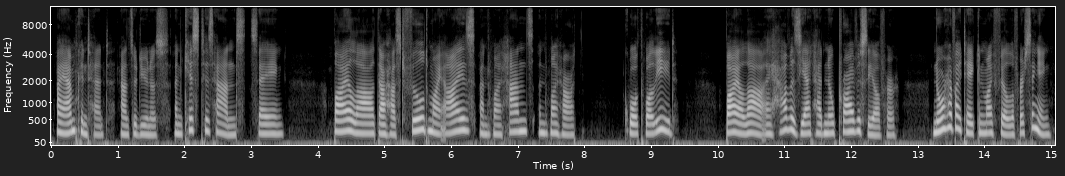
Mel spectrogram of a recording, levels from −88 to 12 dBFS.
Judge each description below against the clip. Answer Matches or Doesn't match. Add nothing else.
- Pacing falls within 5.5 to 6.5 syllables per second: Doesn't match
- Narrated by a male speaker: Doesn't match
